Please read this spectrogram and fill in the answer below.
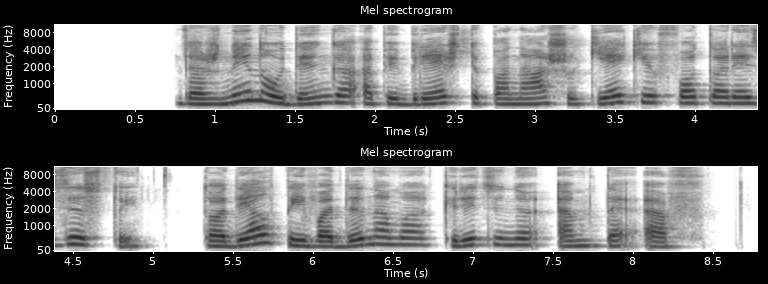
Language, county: Lithuanian, Kaunas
